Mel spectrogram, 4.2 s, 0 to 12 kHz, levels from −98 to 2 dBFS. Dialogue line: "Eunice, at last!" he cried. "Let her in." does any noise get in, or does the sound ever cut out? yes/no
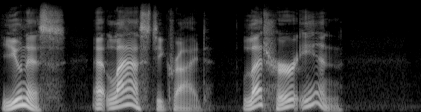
no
